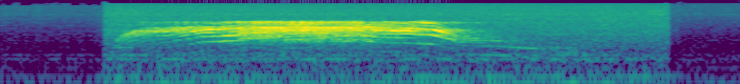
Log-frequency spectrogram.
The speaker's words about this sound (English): If one heard a pitiful meow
